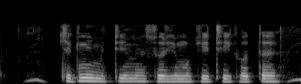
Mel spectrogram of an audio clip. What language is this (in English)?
Maithili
